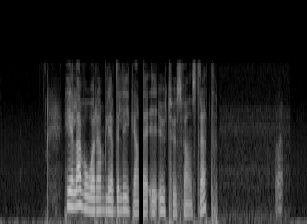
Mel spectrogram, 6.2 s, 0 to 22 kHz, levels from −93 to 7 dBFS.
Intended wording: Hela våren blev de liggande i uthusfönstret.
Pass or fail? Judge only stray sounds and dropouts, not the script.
fail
